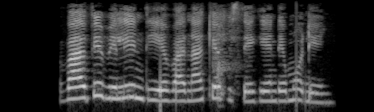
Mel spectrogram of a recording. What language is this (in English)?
Taita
